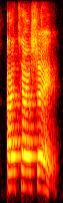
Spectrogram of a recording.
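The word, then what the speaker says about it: attaché: support from a key military official Venezuela's defense attache to Washington colonel joseluis Silva told Reuters that he has broken with the Maduro government and recognized dueño is entering president voiceover it is pronounced attache okay okay speaking at the UN meeting called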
